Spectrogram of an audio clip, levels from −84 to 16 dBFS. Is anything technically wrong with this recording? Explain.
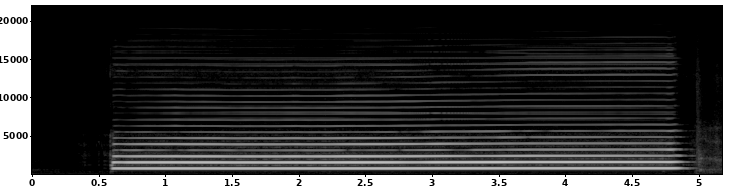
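No, nothing technically wrong is audible in this audio.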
